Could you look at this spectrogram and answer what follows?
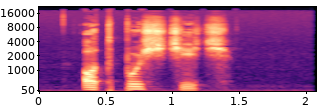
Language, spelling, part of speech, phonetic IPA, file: Polish, odpuścić, verb, [ɔtˈpuɕt͡ɕit͡ɕ], Pl-odpuścić.ogg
